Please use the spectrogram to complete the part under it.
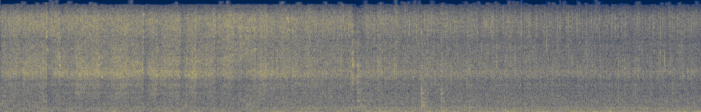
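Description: Chopped medium-sized tomatoes fry in a pan with a steady, loud broadband sizzle and occasional stirring scrapes, continuous throughout with no talking.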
